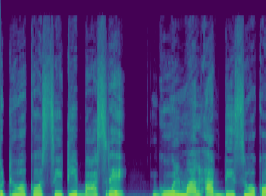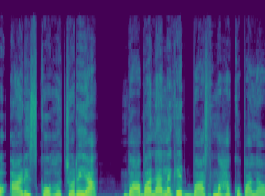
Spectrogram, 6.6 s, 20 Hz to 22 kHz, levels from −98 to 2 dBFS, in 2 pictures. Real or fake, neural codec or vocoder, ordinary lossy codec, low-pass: real; none; Opus, 64 kbps; 19.8 kHz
